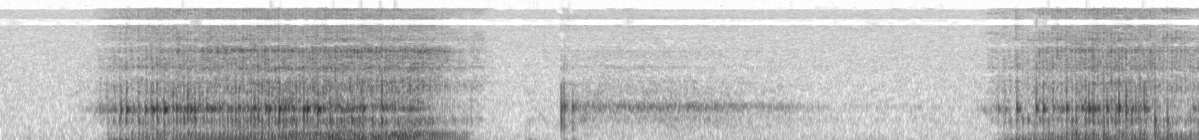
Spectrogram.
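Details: Animated film character Elsa (Frozen) snoring loud: deep rattling snores on in-breaths, about four seconds apart, with a soft whistling out-breath between.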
